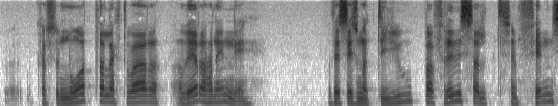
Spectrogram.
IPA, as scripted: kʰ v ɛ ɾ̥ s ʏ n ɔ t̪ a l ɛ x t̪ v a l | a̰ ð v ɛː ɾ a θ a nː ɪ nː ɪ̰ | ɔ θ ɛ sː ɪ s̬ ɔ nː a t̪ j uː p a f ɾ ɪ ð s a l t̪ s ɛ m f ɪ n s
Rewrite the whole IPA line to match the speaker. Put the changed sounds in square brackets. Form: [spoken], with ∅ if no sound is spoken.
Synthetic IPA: kʰ v ɛ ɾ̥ s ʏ n [ɔː] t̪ a l ɛ x t̪ v a [ɾ] | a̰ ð v ɛː ɾ a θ a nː ɪ nː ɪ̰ | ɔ θ ɛ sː ɪ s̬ ɔ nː a t̪ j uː p a f ɾ ɪ ð s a l t̪ s ɛ m f ɪ n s

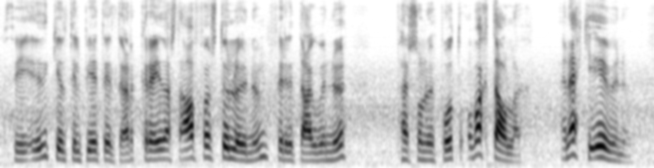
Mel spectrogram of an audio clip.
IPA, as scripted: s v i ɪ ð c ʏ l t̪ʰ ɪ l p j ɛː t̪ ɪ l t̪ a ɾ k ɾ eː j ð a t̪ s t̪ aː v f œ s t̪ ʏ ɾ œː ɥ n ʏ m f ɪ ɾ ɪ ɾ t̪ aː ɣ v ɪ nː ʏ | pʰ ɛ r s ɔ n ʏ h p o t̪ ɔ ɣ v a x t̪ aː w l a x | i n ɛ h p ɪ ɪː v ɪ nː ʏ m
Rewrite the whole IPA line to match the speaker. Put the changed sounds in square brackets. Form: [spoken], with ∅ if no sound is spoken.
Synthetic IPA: [θ] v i ɪ ð c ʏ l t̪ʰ ɪ l p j ɛː t̪ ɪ l t̪ a ɾ k ɾ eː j ð a [∅] s t̪ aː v f œ s t̪ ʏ [l] œː ɥ n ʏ m f ɪ ɾ ɪ ɾ t̪ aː ɣ v ɪ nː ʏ | pʰ ɛ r s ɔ n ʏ h p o t̪ ɔ ɣ v a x t̪ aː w l a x | [ɛ] n ɛ h [c] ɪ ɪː v ɪ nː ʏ m

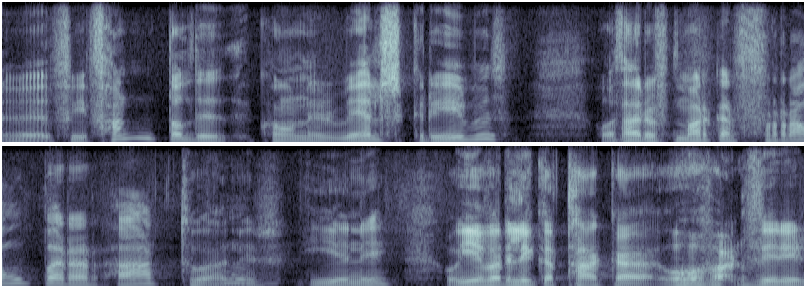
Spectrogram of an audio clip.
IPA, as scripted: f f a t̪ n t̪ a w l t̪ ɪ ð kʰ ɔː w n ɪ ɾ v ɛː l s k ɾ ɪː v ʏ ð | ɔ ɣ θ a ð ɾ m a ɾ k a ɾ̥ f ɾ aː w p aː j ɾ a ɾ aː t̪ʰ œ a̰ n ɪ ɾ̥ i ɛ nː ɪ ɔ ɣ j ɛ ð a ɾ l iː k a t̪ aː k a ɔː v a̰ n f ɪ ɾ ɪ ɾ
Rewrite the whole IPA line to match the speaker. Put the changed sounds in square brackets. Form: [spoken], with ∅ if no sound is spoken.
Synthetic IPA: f f a [∅] n t̪ a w l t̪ ɪ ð kʰ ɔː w n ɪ ɾ v ɛː l s k ɾ ɪː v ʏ ð | ɔ ɣ θ a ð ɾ m a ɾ k a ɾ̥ f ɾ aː w p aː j ɾ a ɾ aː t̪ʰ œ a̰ n ɪ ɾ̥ i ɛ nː ɪ ɔ ɣ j ɛ [v] a ɾ l iː k a [t̪ʰ] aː k a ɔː v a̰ n f ɪ ɾ ɪ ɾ

